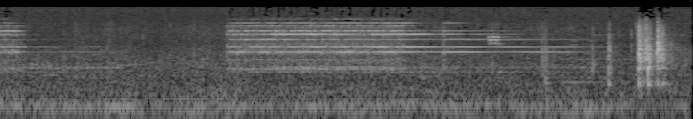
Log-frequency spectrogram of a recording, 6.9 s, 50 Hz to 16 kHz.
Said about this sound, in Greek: Το τηλέφωνο χτύπησε 2 φορές. Το σήκωσε αμέσως.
